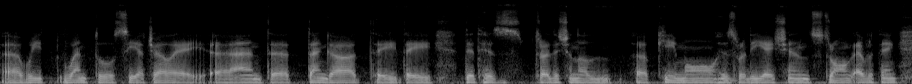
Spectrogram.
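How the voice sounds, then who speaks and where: On a very clean recording with a silent background, a man with an Arabic accent speaks at a very deep, low pitch and a fairly slow pace, with monotone, flat intonation and very even loudness. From Lebanon. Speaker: actor. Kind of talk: TV interview. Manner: halting, many fillers.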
